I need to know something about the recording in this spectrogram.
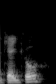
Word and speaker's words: Kaiko: Agora by Kaiko, comme ça se prononce, où il y a tous les grands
